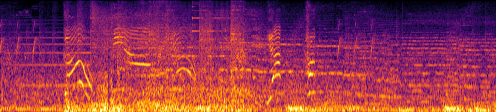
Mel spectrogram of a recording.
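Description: A cat in the video game Castlevania: Grimoire of Souls gives several rising meows amid busy game effects, hits and music, the calls short and fairly clear over the dense mix.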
